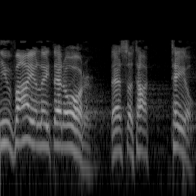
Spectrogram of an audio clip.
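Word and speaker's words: a takteo (ἀτακτέω): Idleness, or the word idle, as a verb, it's a takteo. Phonetically, it's spelled A-T-A-K-T-E-O, a takteo.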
